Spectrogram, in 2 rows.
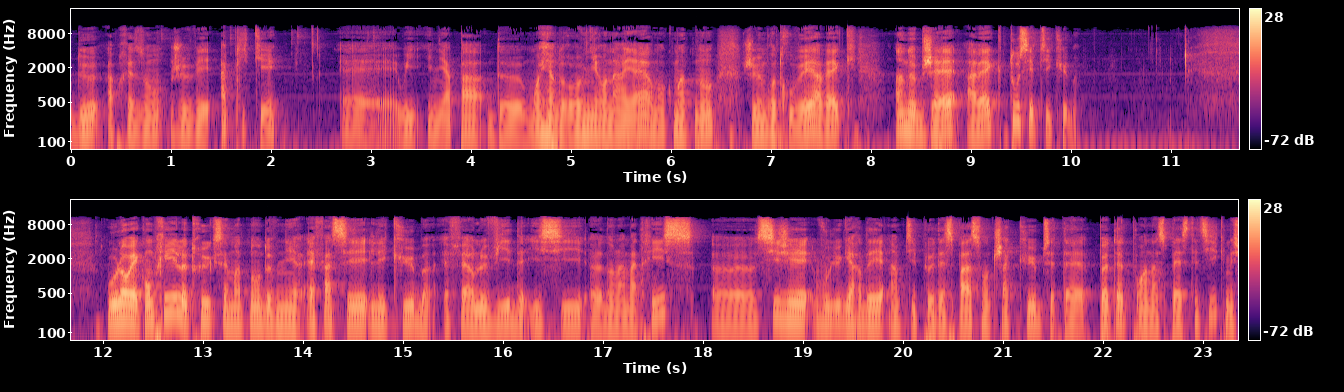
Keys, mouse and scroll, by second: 0.7 click, 1.4 click, 6.9 a, 7.7 Tab, 8.5 a, 10.5 scroll up 1, 12.0 shift+middle click, 16.9-17.3 scroll up 1, 17.3 shift+middle click, 18.0-18.5 scroll up 1, 18.9 scroll up 1, 19.6 shift+middle click, 21.5 right click.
